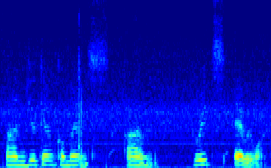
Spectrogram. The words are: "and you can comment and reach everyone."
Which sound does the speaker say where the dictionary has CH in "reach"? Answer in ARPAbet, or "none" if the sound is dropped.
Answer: S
